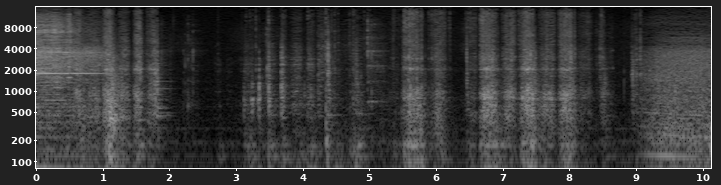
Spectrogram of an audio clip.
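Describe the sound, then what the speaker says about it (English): A 1x lumber windowsill is sawn to length by hand, with steady back-and-forth wood-cutting strokes running through most of the stretch, pausing briefly before a final burst near the end. "The first thing I want to do is cut the sill to size."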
